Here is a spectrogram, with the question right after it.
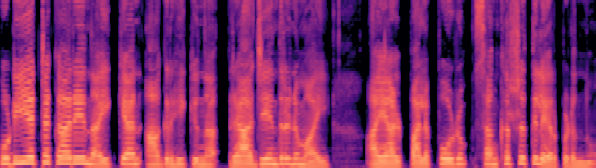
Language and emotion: Malayalam, neutral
